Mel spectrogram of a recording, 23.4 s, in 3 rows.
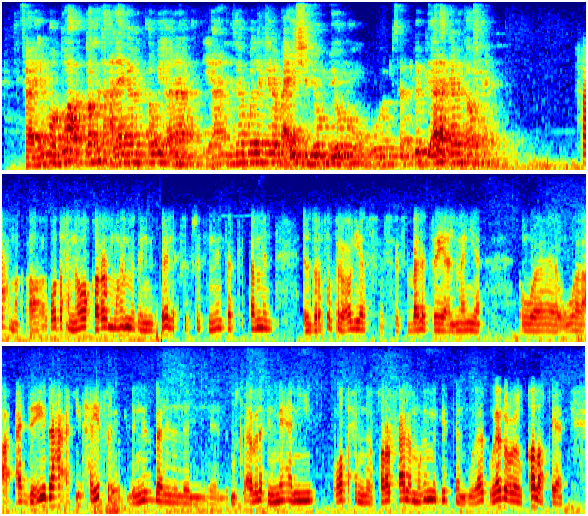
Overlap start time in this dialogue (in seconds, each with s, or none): none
